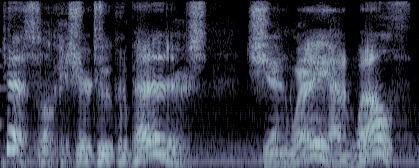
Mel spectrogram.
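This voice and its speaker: A scheming game villain with a very animated, patronizing drawl. His voice is bright and theatrical, full of smug menace, and it sounds a little distant with some noise. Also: mid-range voice, takes it slowly, full character voice. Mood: smug, expansive. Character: smug, scheming foreign agent, a drinker and manipulator. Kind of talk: video game voice acting.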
